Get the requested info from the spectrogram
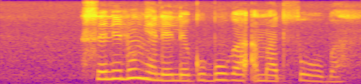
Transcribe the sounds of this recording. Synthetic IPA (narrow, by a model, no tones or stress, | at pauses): seliluŋɛlɛlɛk̬uɓuk̬aʔa̰mat͡fʰuːɓa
